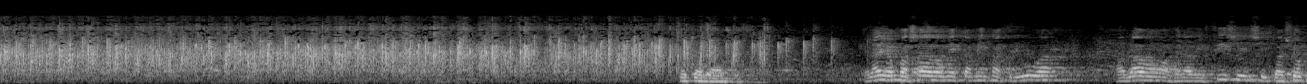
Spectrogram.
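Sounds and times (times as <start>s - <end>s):
memorial applause from the audience: 0.0s - 8.5s
speech: 6.8s - 7.6s, 8.6s - 13.0s.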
